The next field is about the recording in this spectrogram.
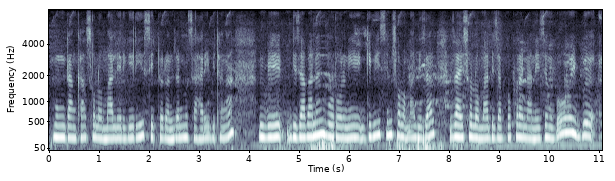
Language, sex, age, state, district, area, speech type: Bodo, female, 18-30, Assam, Udalguri, urban, spontaneous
